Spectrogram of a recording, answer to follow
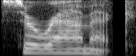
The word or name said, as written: ceramic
